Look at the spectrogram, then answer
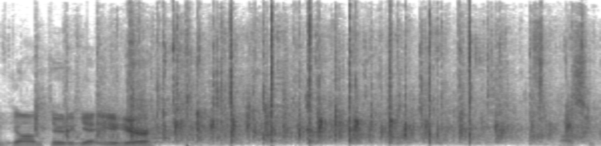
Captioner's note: applause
